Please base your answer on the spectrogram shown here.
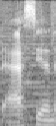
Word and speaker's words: Ascian: The closed captions translated Ascian as Asian. Because I think Ascian is A-S-C-I-A-N, I think. But it was like Asian, like Asian, just pronounced weirdly.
